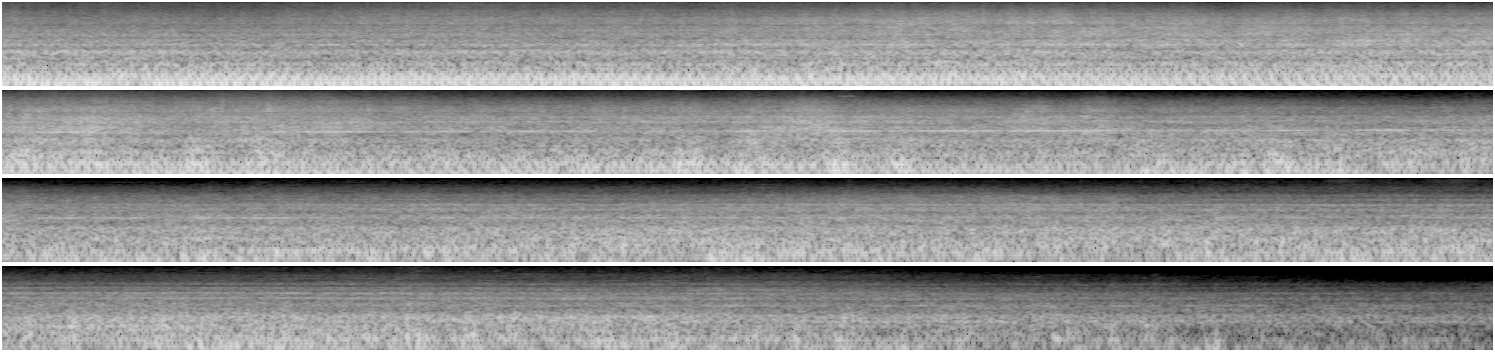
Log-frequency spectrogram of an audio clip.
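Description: GO Transit bilevel commuter train running past and pulling away, a heavy rumble of wheels on rails that fades steadily as the train recedes. A thin whine, rising slightly in pitch, rides over it for several seconds in the middle.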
